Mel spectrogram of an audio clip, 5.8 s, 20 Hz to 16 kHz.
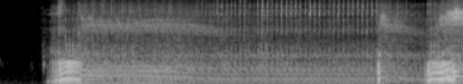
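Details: Stihl FS55 two-stroke line trimmer after replacing the flex shaft liner and greasing the shaft to cure excessive vibration on acceleration: catches quickly, steady high buzz with light rev pulses, smooth and even.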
